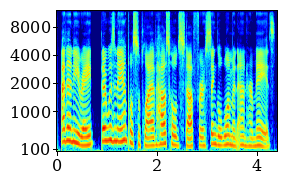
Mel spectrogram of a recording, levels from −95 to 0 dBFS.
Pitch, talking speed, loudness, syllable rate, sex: 225 Hz, 245 wpm, -18 LUFS, 6.5 syllables/s, female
